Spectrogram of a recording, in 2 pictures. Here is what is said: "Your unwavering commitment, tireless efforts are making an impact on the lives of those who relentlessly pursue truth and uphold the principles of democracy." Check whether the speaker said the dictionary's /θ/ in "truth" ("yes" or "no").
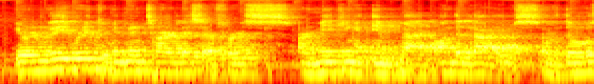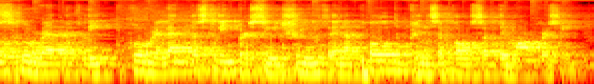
yes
